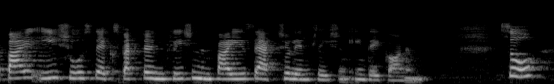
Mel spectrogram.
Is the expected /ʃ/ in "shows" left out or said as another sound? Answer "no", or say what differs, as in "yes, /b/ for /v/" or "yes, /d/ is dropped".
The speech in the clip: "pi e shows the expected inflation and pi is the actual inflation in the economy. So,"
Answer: no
